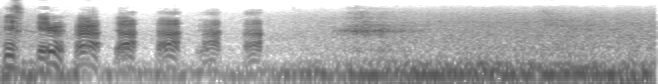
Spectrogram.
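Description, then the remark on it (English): Motorcycles rumble outside: a quick series of rhythmic throttle bursts, then a steady, loud low engine drone that carries on without any talking. “As you can hear outside, uh, I guess you can hear the rolling thunder. Sorry about that, guys. But he had tacos. Yeah. Oh, you mean the motorcycles?”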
